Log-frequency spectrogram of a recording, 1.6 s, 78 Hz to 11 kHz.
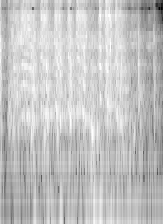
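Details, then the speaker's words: Engine-swapped Kawasaki KZ1000 police bike, first start in many years, on choke, after fixing the spark (corroded pickup coils) and carb issues: brief starter churn, then a clean catch and uneven rev before settling. No smoke. "yeah you heard it run see it's not too bad just went through all that gas"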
